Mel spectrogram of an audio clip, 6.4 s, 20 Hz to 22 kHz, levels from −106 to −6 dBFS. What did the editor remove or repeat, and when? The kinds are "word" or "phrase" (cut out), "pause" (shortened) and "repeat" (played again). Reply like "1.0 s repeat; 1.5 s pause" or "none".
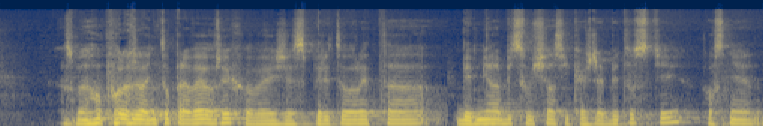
3.7 s pause

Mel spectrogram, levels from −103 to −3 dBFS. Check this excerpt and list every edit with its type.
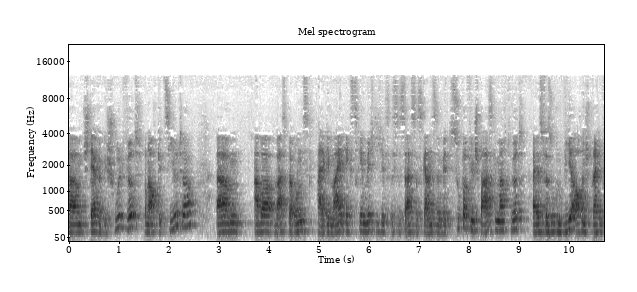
9.2 s pause

